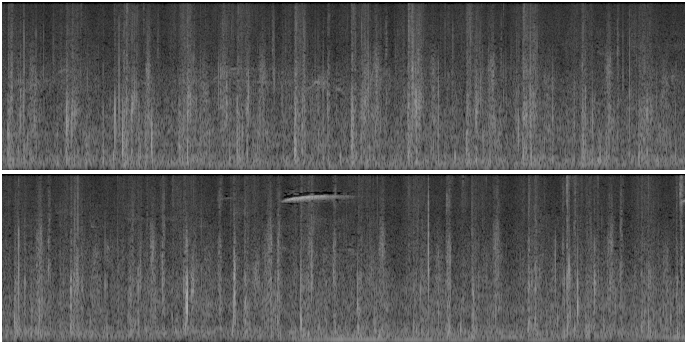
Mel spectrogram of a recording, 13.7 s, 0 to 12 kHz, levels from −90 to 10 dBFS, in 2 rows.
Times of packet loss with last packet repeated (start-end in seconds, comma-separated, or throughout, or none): none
